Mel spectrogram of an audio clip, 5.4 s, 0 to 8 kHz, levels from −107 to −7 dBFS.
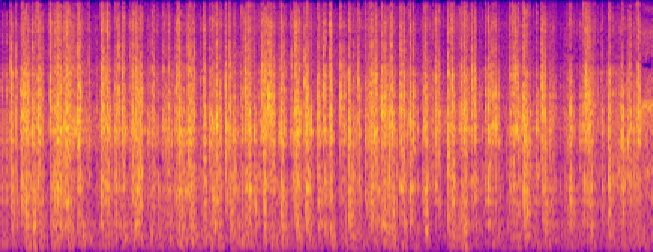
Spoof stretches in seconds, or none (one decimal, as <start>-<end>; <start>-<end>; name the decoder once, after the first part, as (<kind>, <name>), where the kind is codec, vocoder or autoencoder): none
